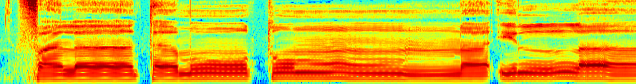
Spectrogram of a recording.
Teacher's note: ada nun yang bertasdid. Ini dibaca ghunah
